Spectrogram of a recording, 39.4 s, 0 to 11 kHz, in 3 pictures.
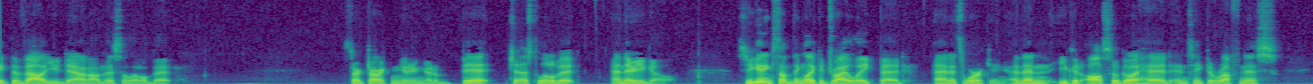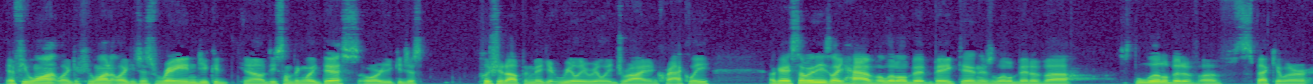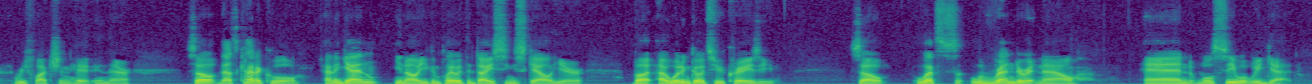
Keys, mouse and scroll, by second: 5.9 click, 12.3-25.8 drag.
